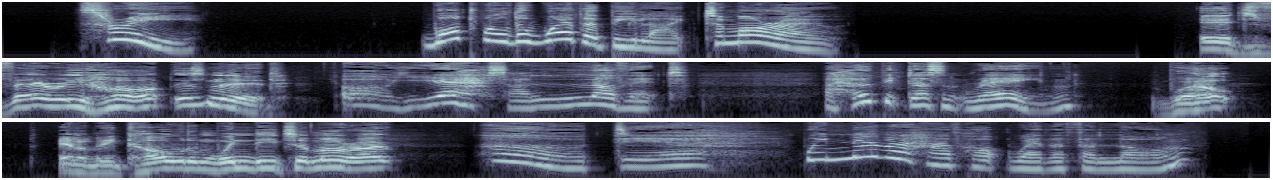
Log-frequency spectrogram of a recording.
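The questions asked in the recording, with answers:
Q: What will the weather be like tomorrow?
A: Cold and windy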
